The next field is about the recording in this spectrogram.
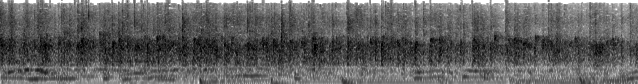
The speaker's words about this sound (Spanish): Un aplauso.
